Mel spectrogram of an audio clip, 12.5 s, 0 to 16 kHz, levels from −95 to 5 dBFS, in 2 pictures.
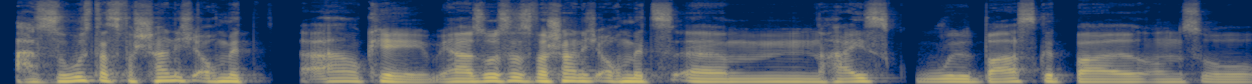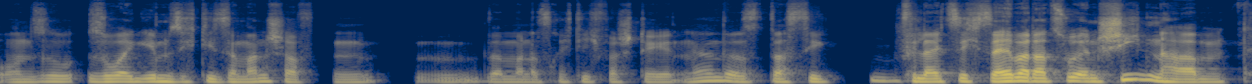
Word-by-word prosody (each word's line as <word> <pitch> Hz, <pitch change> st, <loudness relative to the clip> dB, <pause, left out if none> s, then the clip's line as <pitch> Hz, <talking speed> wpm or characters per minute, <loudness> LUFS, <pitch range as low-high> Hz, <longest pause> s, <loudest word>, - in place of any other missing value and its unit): Ah, 115 Hz, -, -2 dB
so 135 Hz, +9 st, +1 dB
ist 165 Hz, 0 st, +1 dB
das 160 Hz, -, +1 dB
wahrscheinlich 155 Hz, +4 st, 0 dB
auch 135 Hz, -, -2 dB
mit 140 Hz, 0 st, +1 dB, 0.2 s
ah, 140 Hz, 0 st, -4 dB
okay. 125 Hz, -6 st, 0 dB
Ja, 125 Hz, +2 st, +1 dB
so 145 Hz, +4 st, +3 dB
ist 150 Hz, -, +2 dB
das 150 Hz, -4 st, +2 dB
wahrscheinlich 145 Hz, 0 st, +3 dB
auch 140 Hz, -2 st, -2 dB
mit, 130 Hz, -2 st, +1 dB
ähm, 125 Hz, -1 st, -2 dB
Highschool 125 Hz, -1 st, -2 dB
Basketball 120 Hz, -1 st, -2 dB
und 115 Hz, 0 st, -8 dB
so 110 Hz, -1 st, -7 dB
und 110 Hz, +1 st, -9 dB
so 125 Hz, +1 st, -6 dB
so 125 Hz, 0 st, -1 dB
ergeben 130 Hz, +1 st, 0 dB
sich 115 Hz, -1 st, -6 dB
diese 120 Hz, -1 st, -4 dB
Mannschaften, 110 Hz, -3 st, -8 dB
hm, -, -, -15 dB
wenn 115 Hz, -, -9 dB
man 110 Hz, 0 st, -10 dB
das 105 Hz, 0 st, -13 dB
richtig 115 Hz, 0 st, -12 dB
versteht, 115 Hz, -1 st, -9 dB
ne? 145 Hz, +6 st, -4 dB
Dass 130 Hz, -7 st, -4 dB
dass 120 Hz, -2 st, -4 dB
die 120 Hz, -3 st, -4 dB, 0.3 s
vielleicht 130 Hz, -4 st, +1 dB
sich 135 Hz, -1 st, 0 dB
selber 145 Hz, +3 st, +9 dB
dazu 135 Hz, +3 st, +4 dB
entschieden 160 Hz, +6 st, +4 dB
haben, 115 Hz, -1 st, 0 dB
125 Hz, 210 wpm, -23 LUFS, 115-135 Hz, 0.3 s, selber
